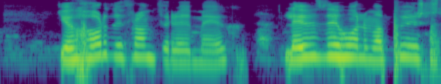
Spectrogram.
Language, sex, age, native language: Icelandic, female, 13, Icelandic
